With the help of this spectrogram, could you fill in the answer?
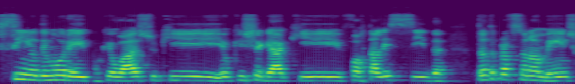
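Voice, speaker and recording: A woman talks at a moderate pace with a medium pitch and fairly even intonation. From Brazil, Bahia (Salvador). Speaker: actress and writer. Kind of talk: interview.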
